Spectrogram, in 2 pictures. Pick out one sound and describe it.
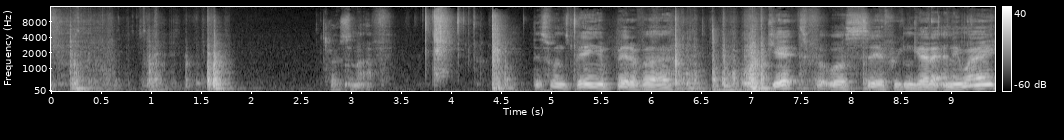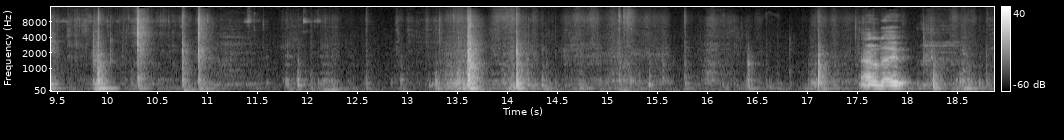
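Light knocks and rustles come from plastic and cardboard parts being handled on a table.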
